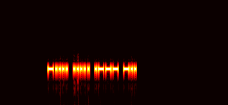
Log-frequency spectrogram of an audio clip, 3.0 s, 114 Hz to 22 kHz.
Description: Morse code, heard as a keyed tone, about 48 wpm, 700 Hz. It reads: 65JD
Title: Four Challenging Letter-Number Combinations 50wpm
